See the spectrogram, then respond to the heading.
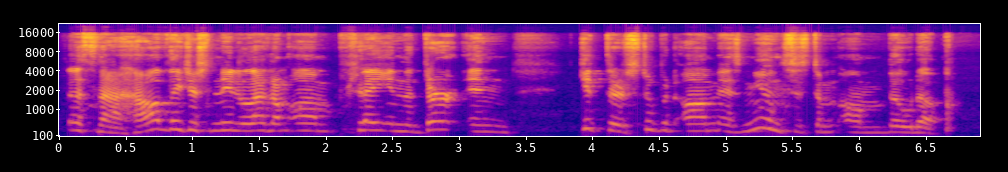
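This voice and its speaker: A man voicing a silly, cranky pet animal in a halting, playful chat. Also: very high-pitched, pushed and bright. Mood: chatty, grumbling.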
